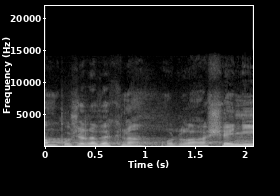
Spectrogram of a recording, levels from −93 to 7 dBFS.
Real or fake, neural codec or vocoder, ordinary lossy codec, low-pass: real; none; AAC, 96 kbps; 14.4 kHz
